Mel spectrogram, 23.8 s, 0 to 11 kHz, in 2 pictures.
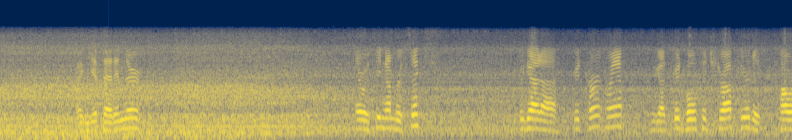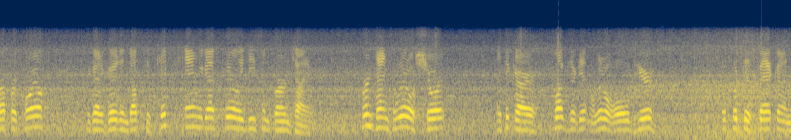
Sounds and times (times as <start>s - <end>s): Speech: 1.2s - 2.2s, 5.3s - 6.6s, 7.8s - 12.6s, 13.2s - 16.6s, 17.3s - 18.6s, 19.3s - 21.7s, 22.7s - 23.7s.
